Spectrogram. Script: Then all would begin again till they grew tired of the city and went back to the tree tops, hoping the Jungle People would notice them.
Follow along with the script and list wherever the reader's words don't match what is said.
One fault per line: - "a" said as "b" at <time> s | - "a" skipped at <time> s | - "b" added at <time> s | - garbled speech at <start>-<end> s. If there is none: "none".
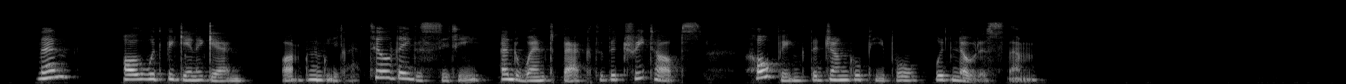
- garbled speech at 2.8-3.6 s
- "grew tired of" skipped at 4.1 s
